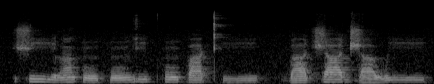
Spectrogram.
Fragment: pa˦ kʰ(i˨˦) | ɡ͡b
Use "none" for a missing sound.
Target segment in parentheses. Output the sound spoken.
i˨˦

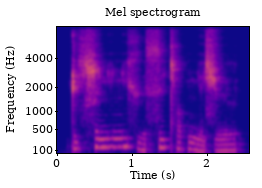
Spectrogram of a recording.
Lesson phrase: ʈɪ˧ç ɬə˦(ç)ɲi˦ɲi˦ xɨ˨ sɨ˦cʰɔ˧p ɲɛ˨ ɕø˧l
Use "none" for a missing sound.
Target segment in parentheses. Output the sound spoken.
none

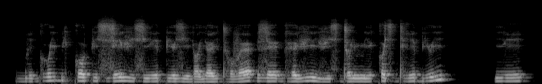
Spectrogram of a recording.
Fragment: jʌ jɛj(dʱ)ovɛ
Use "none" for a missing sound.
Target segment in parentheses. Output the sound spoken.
dʱ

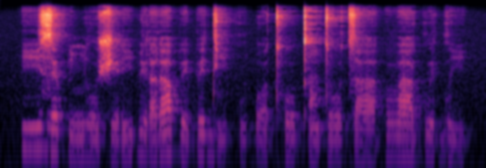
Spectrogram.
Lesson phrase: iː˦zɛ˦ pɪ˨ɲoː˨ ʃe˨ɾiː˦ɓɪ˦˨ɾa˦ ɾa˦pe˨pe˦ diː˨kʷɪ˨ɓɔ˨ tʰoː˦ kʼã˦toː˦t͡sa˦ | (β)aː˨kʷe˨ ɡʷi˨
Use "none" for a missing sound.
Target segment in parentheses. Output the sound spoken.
β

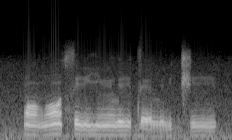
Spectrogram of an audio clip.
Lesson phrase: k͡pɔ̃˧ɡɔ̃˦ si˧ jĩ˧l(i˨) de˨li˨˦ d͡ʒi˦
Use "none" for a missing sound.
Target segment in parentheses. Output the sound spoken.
i˧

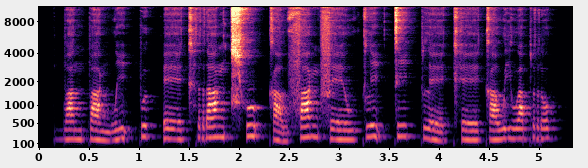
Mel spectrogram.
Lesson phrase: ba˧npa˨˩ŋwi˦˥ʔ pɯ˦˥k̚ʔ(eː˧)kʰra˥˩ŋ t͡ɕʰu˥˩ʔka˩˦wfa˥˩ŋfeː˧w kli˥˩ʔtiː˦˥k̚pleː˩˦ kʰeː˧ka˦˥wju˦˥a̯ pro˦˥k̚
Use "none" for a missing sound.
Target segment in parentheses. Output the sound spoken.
eː˧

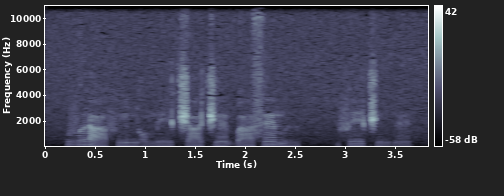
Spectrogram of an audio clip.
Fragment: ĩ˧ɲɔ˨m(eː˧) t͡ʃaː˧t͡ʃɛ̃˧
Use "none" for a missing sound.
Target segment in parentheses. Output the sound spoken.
eː˨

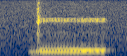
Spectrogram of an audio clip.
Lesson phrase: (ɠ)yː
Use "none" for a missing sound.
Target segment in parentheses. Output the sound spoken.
ɡ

